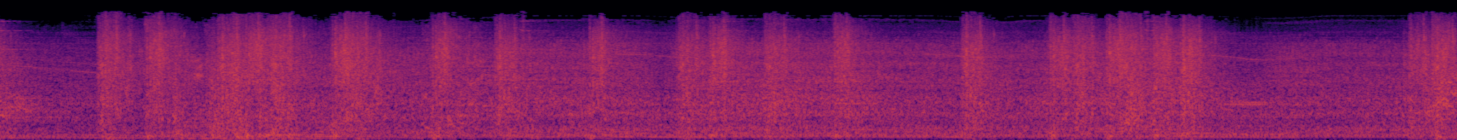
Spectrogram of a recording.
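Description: Blows strike bodies in quick, repeated thuds and smacks.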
